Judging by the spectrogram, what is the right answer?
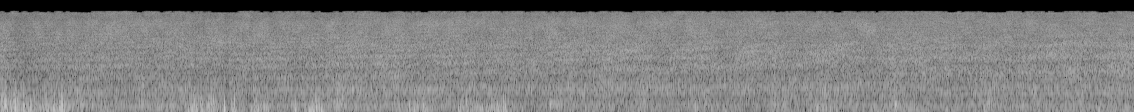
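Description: Steam locomotive hissing steadily, close up, as a rake of carriages rolls past on the next track, with low rumbling and knocks from the passing train in the first few seconds.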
